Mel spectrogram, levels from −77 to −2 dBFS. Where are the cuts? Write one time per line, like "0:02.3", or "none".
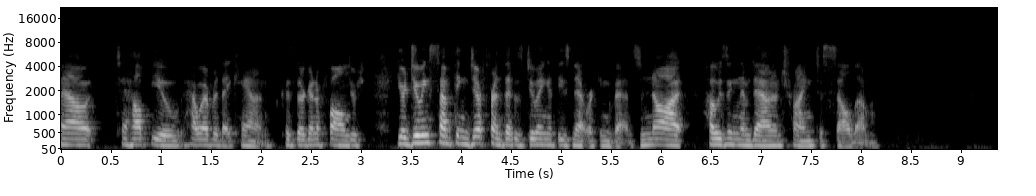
0:02.9
0:04.5
0:05.8
0:06.3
